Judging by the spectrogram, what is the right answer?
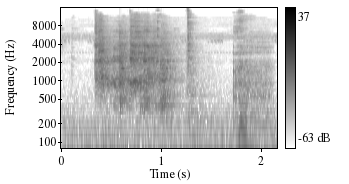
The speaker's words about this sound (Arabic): يا عمتي صحون كتار، خليني أنا غسل الباقيين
